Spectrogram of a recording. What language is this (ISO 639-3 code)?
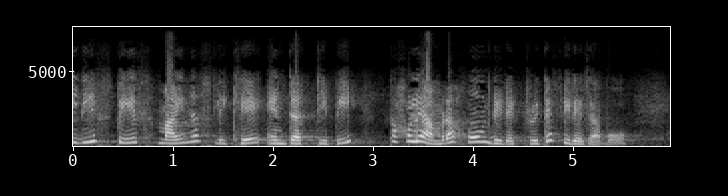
ben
